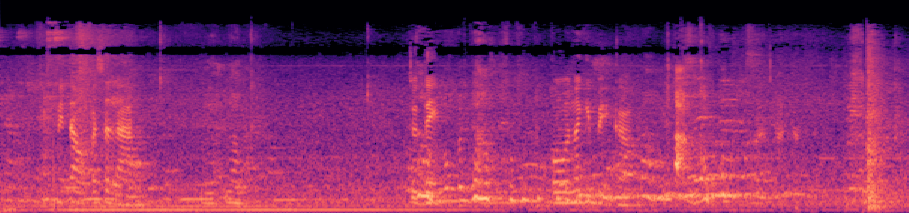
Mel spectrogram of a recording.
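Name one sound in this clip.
A young woman talks expressively up close.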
